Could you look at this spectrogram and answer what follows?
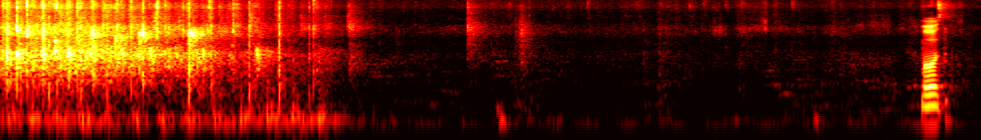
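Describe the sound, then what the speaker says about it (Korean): An audience at the founding event of a cybersecurity research institute claps vigorously in thanks for a few seconds, then the applause dies away into near silence, broken by a voice and a few faint knocks. "우리 바쁘신 가운데 참석해 주신 임종인 특보님께 감사의 박수를 보내주시면 감사합니다."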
